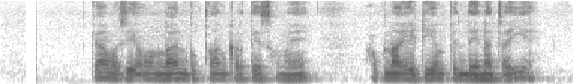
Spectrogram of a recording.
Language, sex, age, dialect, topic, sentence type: Hindi, male, 31-35, Marwari Dhudhari, banking, question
